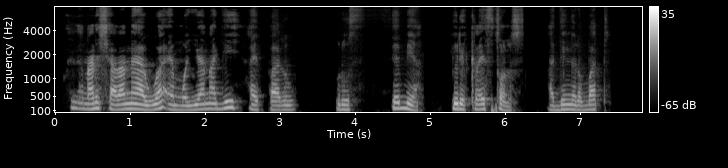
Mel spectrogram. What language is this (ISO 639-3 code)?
mas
